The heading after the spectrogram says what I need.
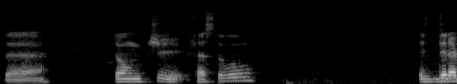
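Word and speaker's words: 冬至: Like maybe like the Dongzhi festival? Did I pronounce that right?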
